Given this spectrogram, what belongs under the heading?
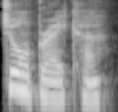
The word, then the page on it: jawbreaker: British English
